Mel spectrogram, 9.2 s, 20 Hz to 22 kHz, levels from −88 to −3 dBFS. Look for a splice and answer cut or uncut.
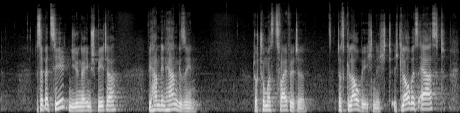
uncut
